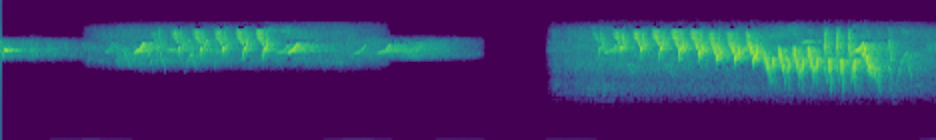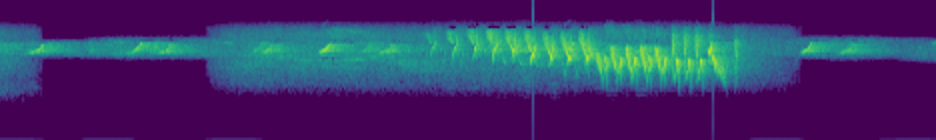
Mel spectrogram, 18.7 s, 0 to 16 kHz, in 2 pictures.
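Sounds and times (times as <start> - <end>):
Common chaffinch singing trills: 0.9 - 4.0, 5.8 - 9.9, 10.5 - 18.0.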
